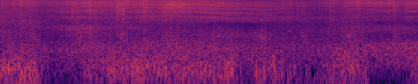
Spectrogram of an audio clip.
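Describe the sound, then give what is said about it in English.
Sea waves wash steadily onto the shore at low tide in a continuous broad roar with gentle surges, close by and fairly loud, with some wind buffeting the microphone and no one speaking. “Tide is out, which is glorious, which means I'm right down by the sea.”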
